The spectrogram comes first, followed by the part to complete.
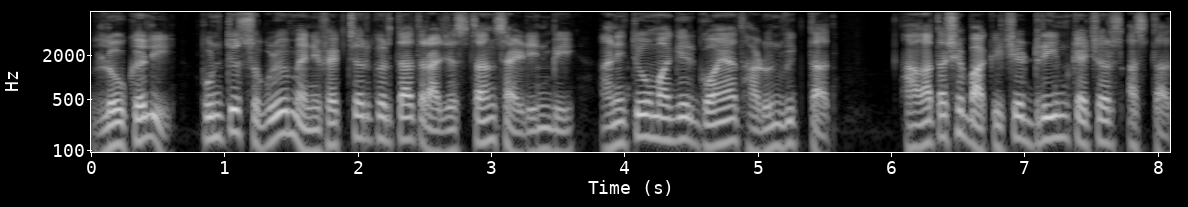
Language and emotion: Goan Konkani, neutral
